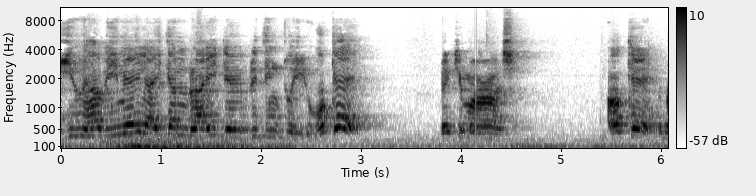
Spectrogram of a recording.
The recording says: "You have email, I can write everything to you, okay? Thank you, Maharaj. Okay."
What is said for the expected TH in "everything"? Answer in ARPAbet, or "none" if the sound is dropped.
T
